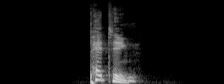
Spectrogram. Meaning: petting (kissing, stroking, etc., in a sexual manner)
- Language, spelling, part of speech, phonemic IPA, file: German, Petting, noun, /ˈpɛtɪŋ/, De-Petting.ogg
